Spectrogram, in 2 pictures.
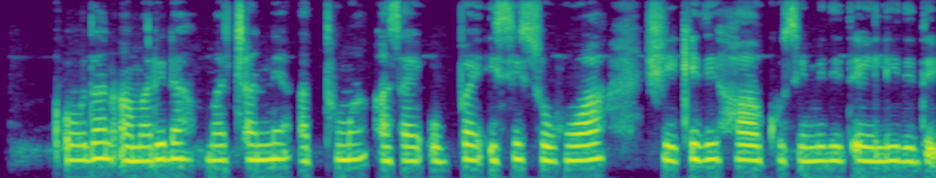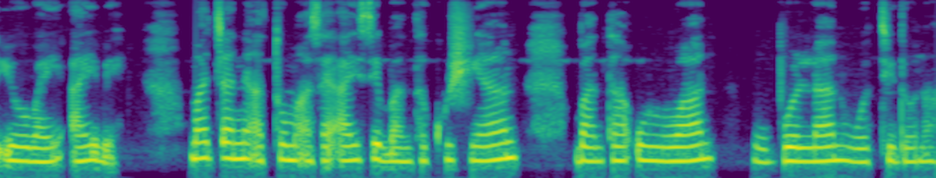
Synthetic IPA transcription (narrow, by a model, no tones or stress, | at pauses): kʼo̞ːd̪ɐnɐmɐɾɪd̪ɐmɐt͡ʃʼːɐnːɛɐt̪ʰːʊmɐɐsɐjʊbːɐjʔɪsːɪsɔhʊwaːʃiːkʼːɪd̪ɪhaːkːʊsɪmːɪd̪ɪt̪ʼe̞ːlːiːd̪ɪd̪ɛ̰ʔɪ̰joːbɐjɐjbɛ̰ | mɐt͡ʃʼːɐnːɛʔɐ̰t̪ːʊmɐ̰ɐ̰sɐ̰jʔɐjsːɪbɐnt̪ːɐkʊʃɪjanbɐnt̪ːɐʔʊlːʊwaːn | bɔlːanwɔt̪ʰːɪd̪ɔnɐ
